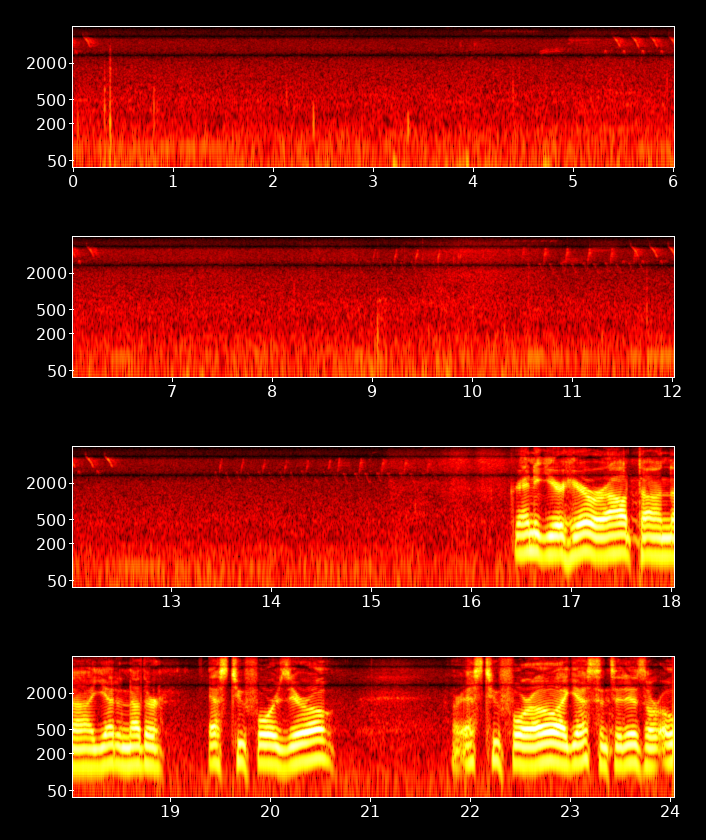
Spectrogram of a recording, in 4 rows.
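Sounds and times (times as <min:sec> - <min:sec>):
bird chirping: 0:00.0 - 0:00.4, 0:03.8 - 0:06.5, 0:08.4 - 0:19.6.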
